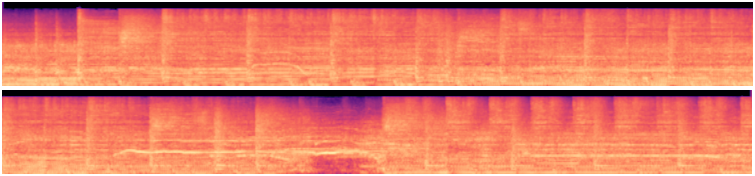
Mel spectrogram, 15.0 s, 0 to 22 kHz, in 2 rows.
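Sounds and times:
rock band playing live: 0.0s - 15.0s.

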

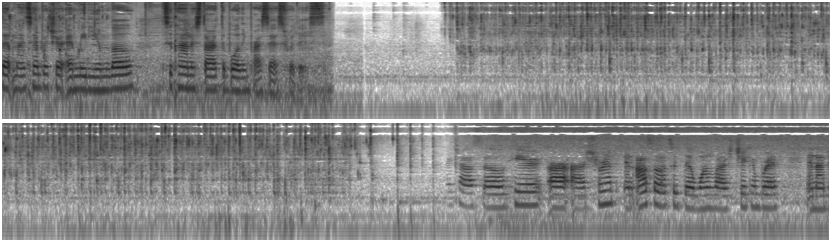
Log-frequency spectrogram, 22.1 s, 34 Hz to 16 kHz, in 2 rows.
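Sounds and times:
liquid pouring into saucepan: 5.9s - 16.5s.

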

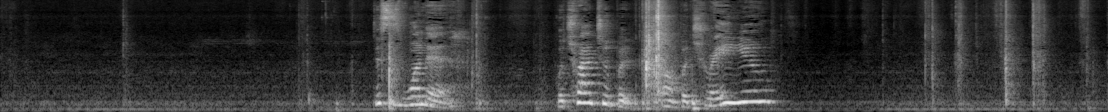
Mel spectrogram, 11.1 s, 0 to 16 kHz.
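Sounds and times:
cards being shuffled: 8.6s - 11.0s.

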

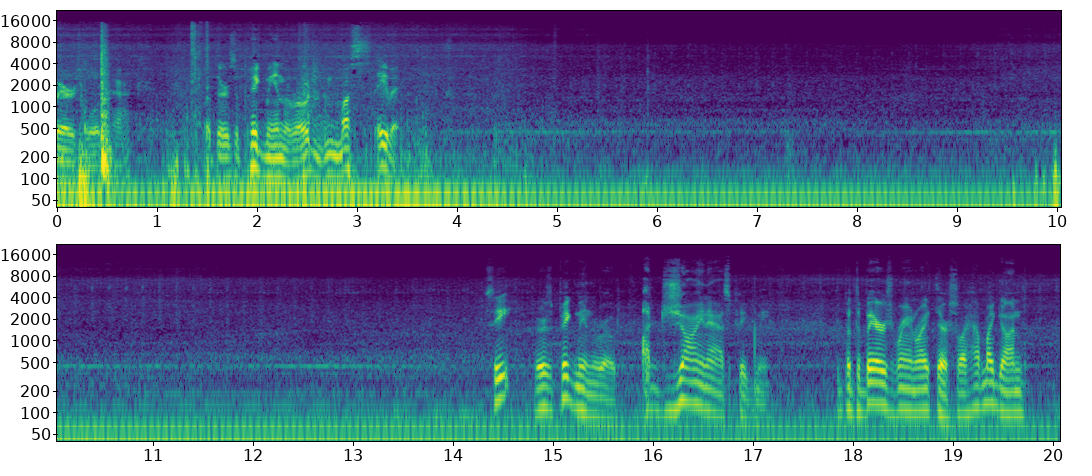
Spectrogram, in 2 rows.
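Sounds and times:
car engine idling: 0.0s - 20.0s
thump: 0.2s - 1.5s.

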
